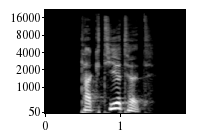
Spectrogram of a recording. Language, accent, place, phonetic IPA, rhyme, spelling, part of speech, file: German, Germany, Berlin, [takˈtiːɐ̯tət], -iːɐ̯tət, taktiertet, verb, De-taktiertet.ogg
- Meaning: inflection of taktieren: 1. second-person plural preterite 2. second-person plural subjunctive II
